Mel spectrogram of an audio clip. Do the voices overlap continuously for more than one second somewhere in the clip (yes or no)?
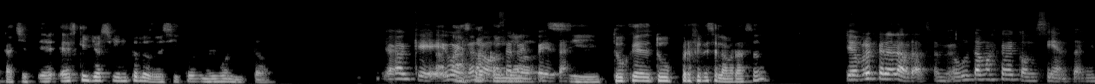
yes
